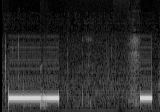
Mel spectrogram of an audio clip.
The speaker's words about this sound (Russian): Тут никак не избежать звонка нашему замечательному астроному Владимиру Георгиевичу Сурдину.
